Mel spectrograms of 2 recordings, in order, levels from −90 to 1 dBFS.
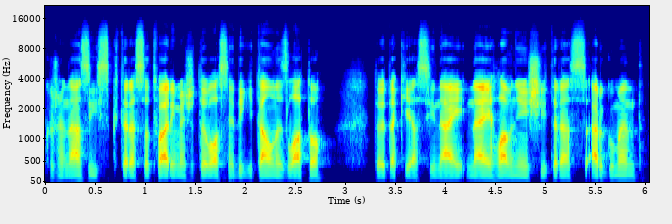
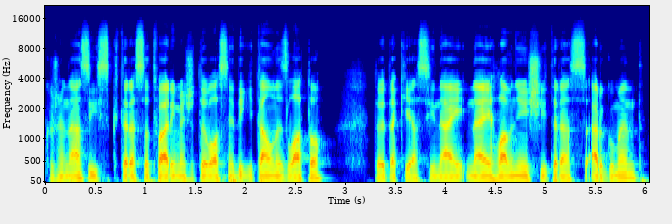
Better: second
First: thin; very; fading below 900 Hz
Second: none

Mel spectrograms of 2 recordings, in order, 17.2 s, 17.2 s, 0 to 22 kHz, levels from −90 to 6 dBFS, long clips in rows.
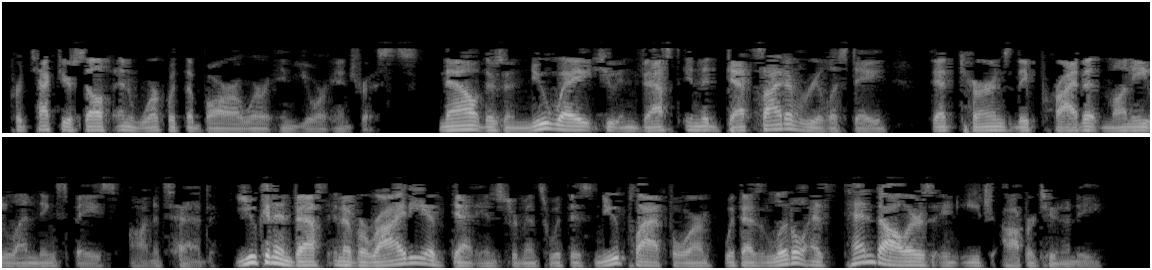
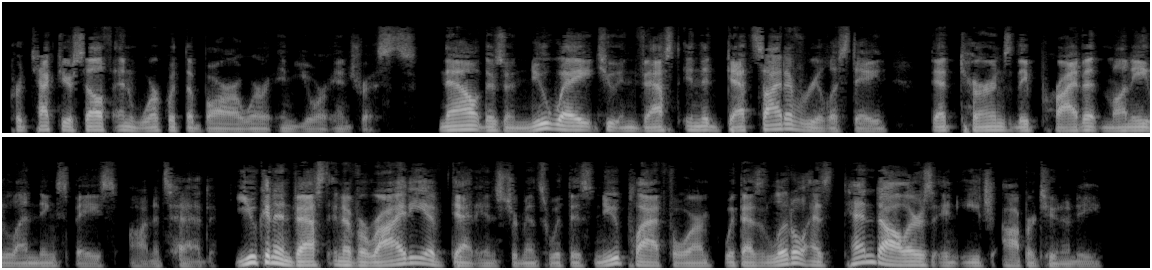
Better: second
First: garbled, watery; badly; nothing above 5 kHz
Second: garbled, watery; slightly; nothing above 8.5 kHz

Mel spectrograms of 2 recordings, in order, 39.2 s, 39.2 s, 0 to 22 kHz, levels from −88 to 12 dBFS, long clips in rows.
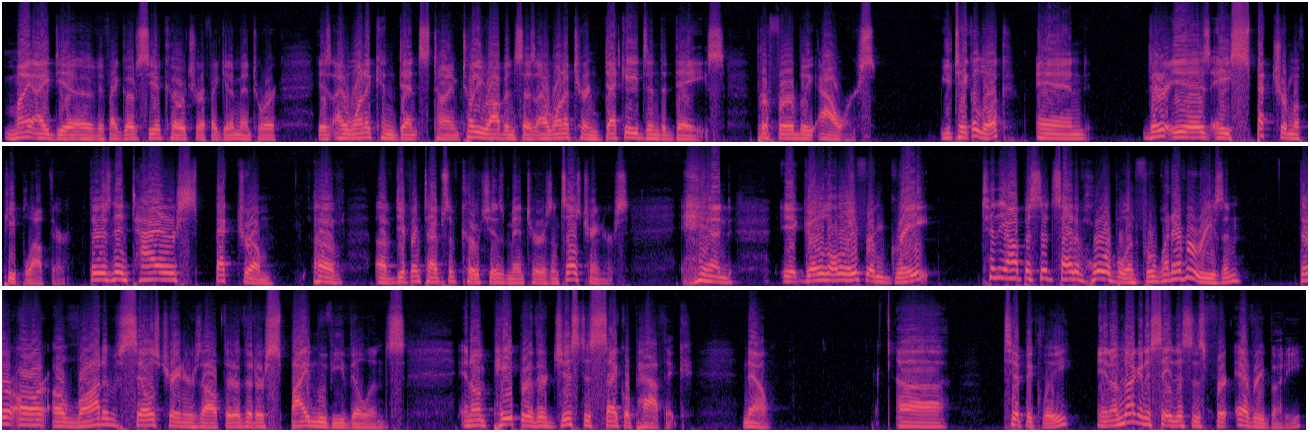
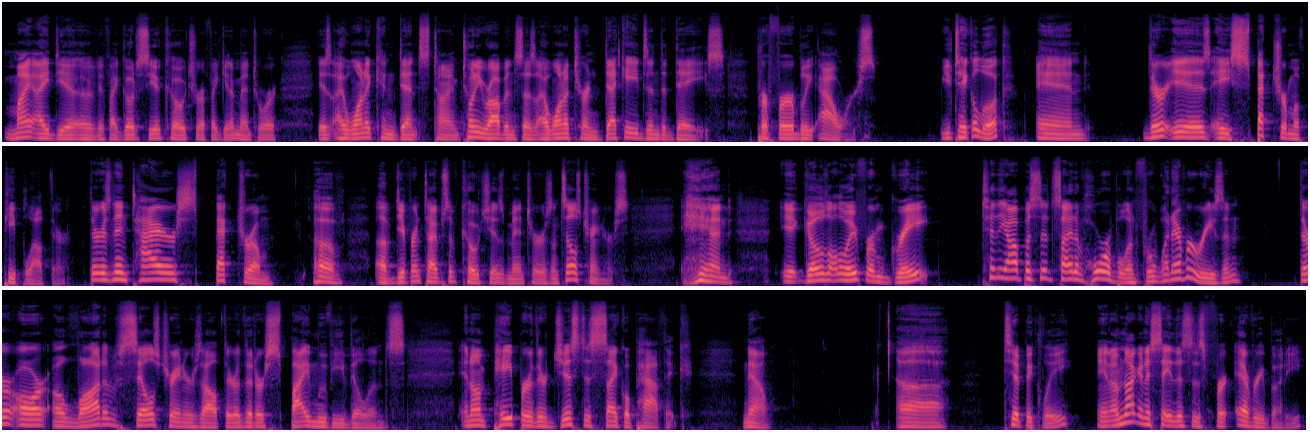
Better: second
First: distortion; heavy; 17% of the sound clipped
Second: none

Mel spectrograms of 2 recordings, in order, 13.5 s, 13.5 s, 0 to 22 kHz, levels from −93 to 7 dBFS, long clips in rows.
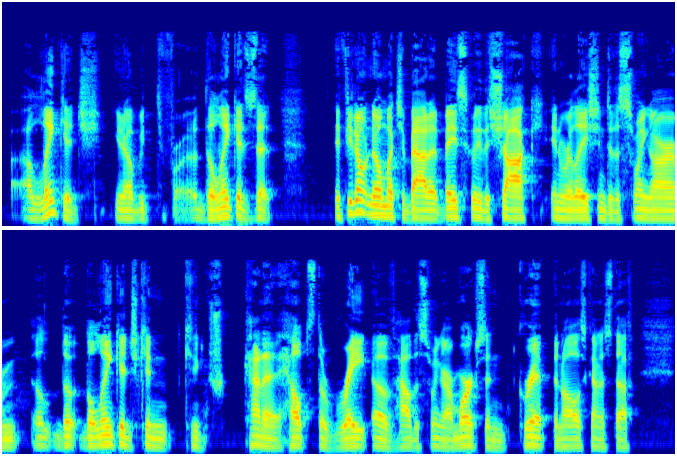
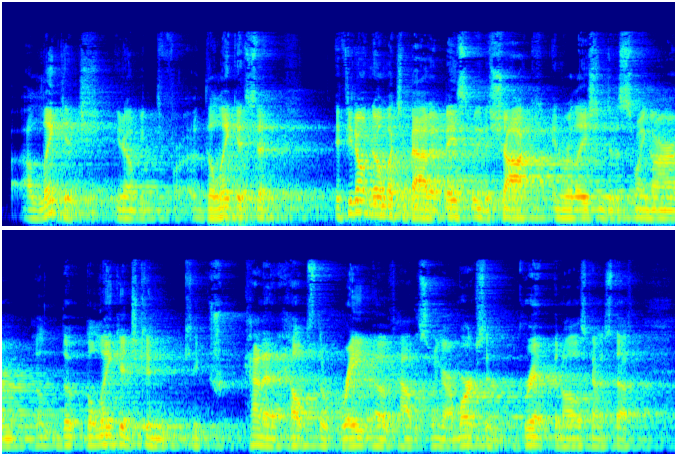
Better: first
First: none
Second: room echo; slight; dies away in 1.5 s

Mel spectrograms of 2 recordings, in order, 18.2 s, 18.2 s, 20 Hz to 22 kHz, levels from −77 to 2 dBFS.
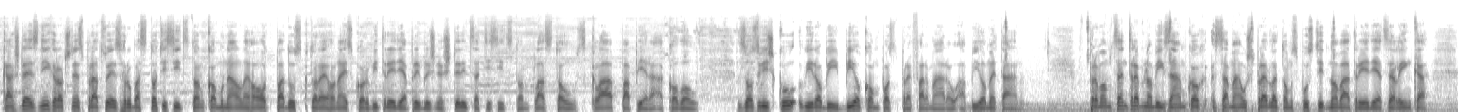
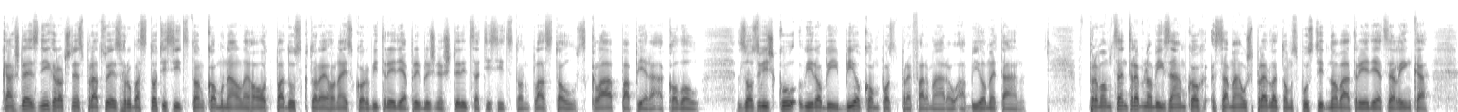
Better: second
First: household noises; noticeable; throughout; 20 dB below the speech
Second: none

